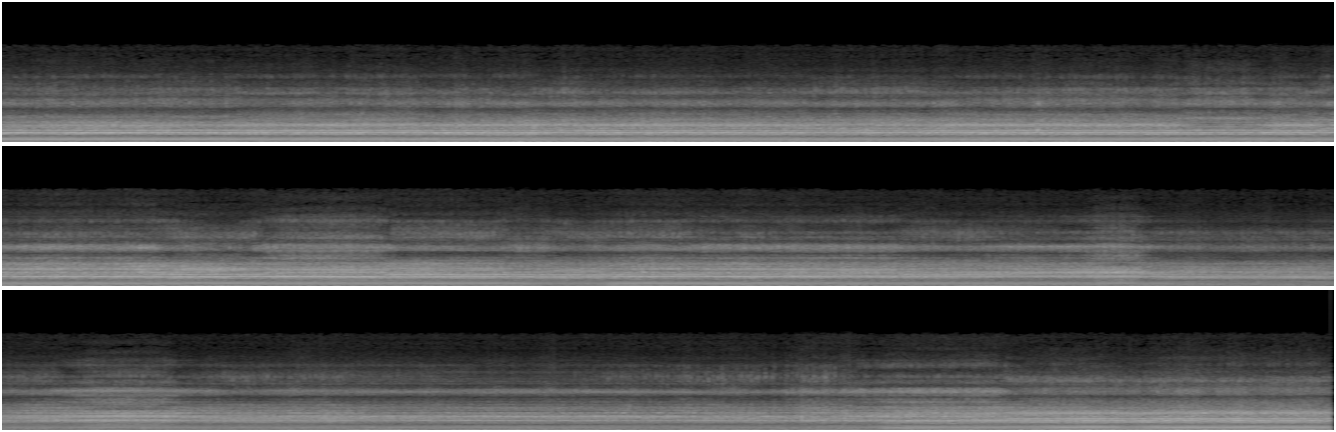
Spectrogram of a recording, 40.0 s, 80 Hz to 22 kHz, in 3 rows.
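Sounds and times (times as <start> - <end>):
small motor running: 0.0 - 39.9.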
